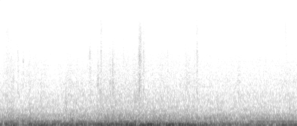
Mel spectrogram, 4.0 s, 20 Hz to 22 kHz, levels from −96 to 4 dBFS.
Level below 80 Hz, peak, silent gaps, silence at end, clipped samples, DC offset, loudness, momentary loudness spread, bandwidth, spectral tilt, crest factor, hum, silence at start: -34 dBFS; -20 dBFS; none; 0 s; under 0.1%; under 0.1%; -37 LUFS; 10 LU; 1.7 kHz; -10.5 dB/octave; 14 dB; none; 0 s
